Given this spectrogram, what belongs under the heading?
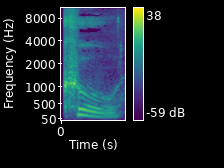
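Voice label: "coup", English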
